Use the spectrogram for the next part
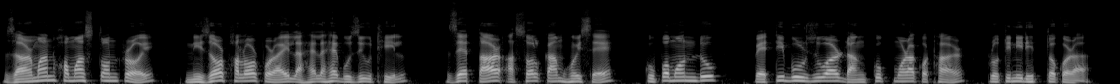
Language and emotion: Assamese, neutral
